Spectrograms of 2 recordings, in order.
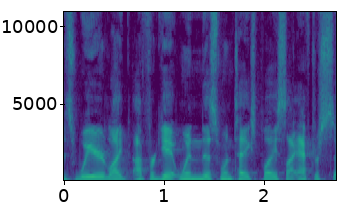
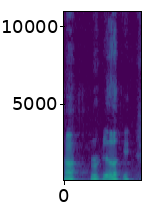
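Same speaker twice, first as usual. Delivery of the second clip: put-on surprised chuckling, quieter; 2 semitones lower, 6 dB quieter than usual. Retelling how the narrator reacted while reading the script: imitating a surprised chuckling reply. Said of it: "just starts chuckling".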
